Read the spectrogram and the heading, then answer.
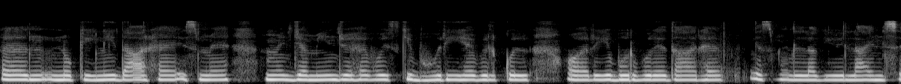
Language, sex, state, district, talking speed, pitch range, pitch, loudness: Hindi, female, Chhattisgarh, Sukma, 155 wpm, 205-215 Hz, 210 Hz, -14 LUFS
